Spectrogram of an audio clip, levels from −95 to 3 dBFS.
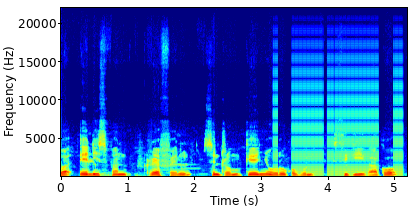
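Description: From 3.17 s to 5.13 s, a hard, raspy buzz at 217 Hz, rich in harmonics and about 20 dB below the speech, comes and goes. This is GSM phone buzz: a nearby 2G phone's data bursts, rectified by the audio circuitry.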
